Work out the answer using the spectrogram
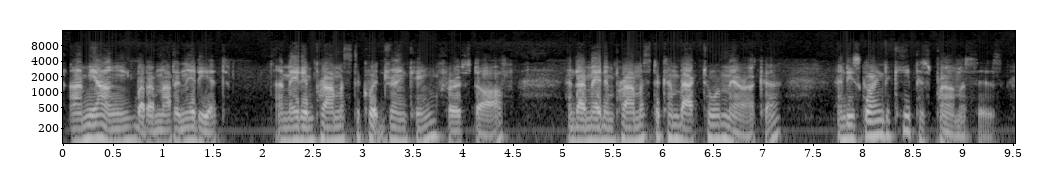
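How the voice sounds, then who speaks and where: Earnest young daughter, read by a low-voiced man, lo-fi. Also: lively intonation, normal speed. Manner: pleading, insistent. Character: earnest, defiant twenty-year-old daughter writing to her father. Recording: dull lo-fi recording.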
